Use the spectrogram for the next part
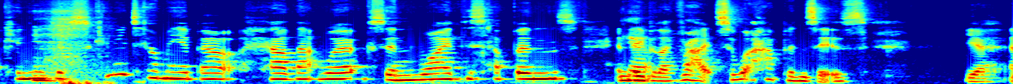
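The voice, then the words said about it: Australian accent. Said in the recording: “my Australian accent just helped me to sound a lot more, I guess, relatable”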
